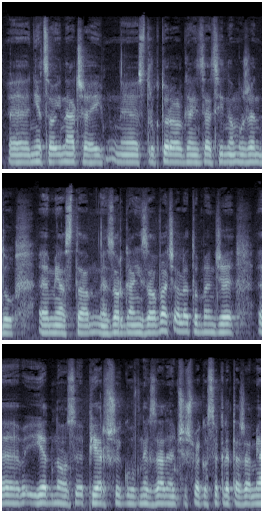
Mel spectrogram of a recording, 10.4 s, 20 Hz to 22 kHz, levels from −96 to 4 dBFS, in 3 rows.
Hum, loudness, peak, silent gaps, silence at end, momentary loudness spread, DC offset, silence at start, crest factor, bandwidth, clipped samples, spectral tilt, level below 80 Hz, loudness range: none; -23 LUFS; -4 dBFS; none; 0 s; 5 LU; under 0.1%; 0.05 s; 18 dB; 16.5 kHz; under 0.1%; -4 dB/octave; -62 dBFS; 1 LU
